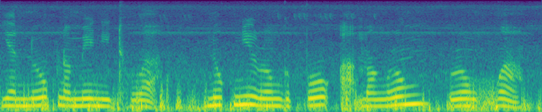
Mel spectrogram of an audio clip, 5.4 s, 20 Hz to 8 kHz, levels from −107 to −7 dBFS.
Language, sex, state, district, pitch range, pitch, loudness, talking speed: Garo, female, Meghalaya, North Garo Hills, 180-200 Hz, 190 Hz, -15 LUFS, 110 wpm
